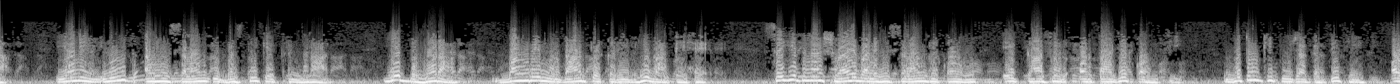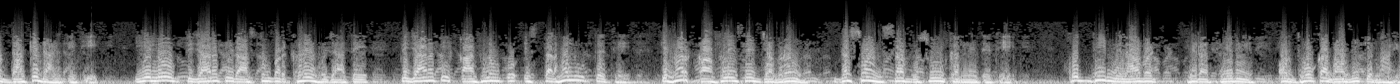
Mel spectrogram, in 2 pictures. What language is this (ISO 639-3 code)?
urd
